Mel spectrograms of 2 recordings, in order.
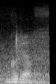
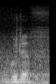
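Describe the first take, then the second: Both takes have the same delivery.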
